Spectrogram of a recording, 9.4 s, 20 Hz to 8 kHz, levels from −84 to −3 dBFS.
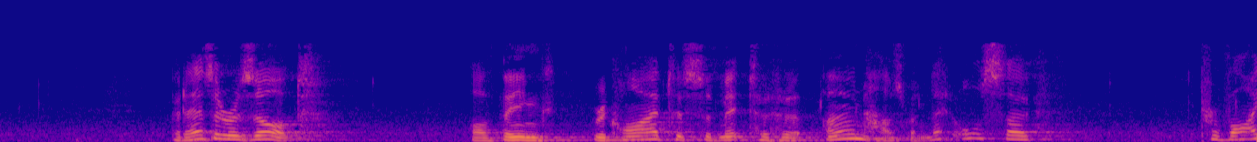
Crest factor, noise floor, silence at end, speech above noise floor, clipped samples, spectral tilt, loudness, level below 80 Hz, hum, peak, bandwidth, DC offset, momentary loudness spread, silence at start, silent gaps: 18 dB; -63 dBFS; 0 s; 27 dB; under 0.1%; -5.5 dB/octave; -37 LUFS; -74 dBFS; none; -20 dBFS; 5.6 kHz; under 0.1%; 14 LU; 1.3 s; none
